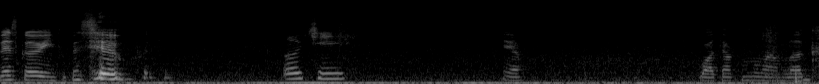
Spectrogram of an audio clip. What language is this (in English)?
Romanian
